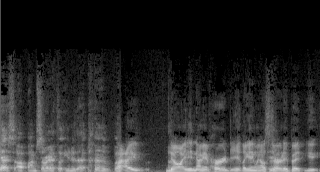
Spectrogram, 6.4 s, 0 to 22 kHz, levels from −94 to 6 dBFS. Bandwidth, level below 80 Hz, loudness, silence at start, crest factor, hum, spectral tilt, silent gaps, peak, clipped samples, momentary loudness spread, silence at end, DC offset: 13 kHz; -58 dBFS; -21 LUFS; 0 s; 20 dB; none; -5.5 dB/octave; none; -2 dBFS; under 0.1%; 8 LU; 0 s; under 0.1%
